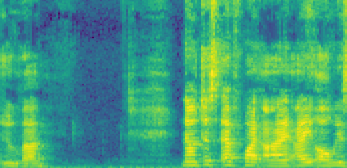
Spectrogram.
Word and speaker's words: Ove: assumed this was called ove like pronounced o for the name but it is uva because it's swedish and apparently that's how they pronounce that name but anyway like i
